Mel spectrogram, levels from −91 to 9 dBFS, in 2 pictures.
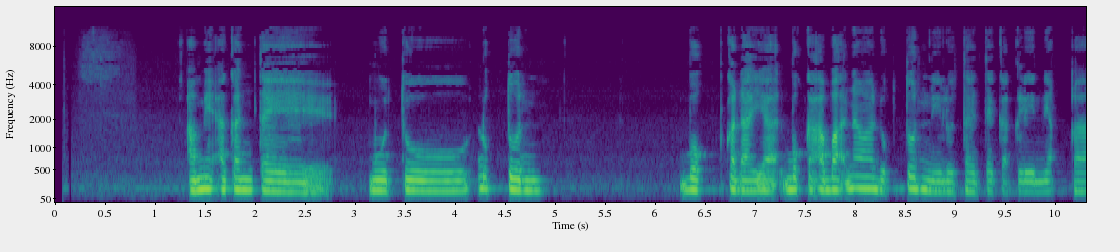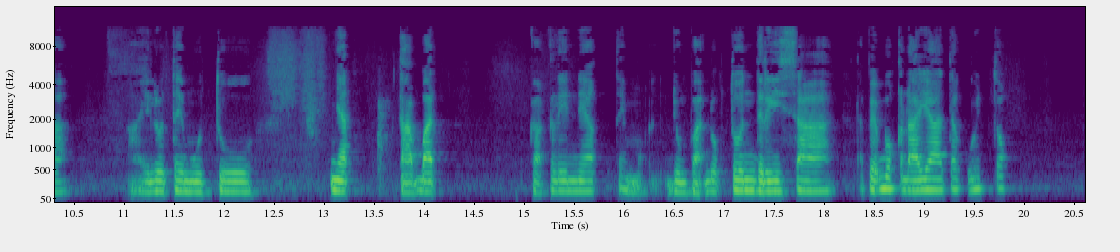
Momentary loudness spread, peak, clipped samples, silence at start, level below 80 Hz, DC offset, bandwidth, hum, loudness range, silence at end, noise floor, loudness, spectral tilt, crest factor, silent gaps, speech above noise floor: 13 LU; -4 dBFS; under 0.1%; 1.3 s; -66 dBFS; under 0.1%; 11 kHz; none; 6 LU; 0.8 s; -63 dBFS; -22 LUFS; -7.5 dB/octave; 18 dB; none; 42 dB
